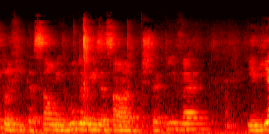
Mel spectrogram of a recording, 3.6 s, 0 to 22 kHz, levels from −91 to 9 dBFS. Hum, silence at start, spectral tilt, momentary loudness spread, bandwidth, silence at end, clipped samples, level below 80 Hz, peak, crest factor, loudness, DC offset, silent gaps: none; 0 s; -4.5 dB/octave; 16 LU; 14.5 kHz; 0 s; under 0.1%; -50 dBFS; -10 dBFS; 22 dB; -32 LUFS; under 0.1%; none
